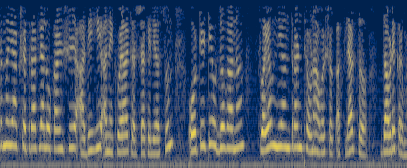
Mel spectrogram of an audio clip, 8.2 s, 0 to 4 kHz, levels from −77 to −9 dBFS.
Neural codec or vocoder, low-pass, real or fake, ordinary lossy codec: none; 3.6 kHz; real; MP3, 32 kbps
